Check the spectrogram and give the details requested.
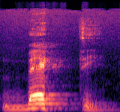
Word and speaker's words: ব্যক্তি: যুক্ত যদি কথা আসে তখন সেই জফলার উচ্চারণ হবে সরাসরি এর মত এ বাংলা যে এ থেকে কি হয় এ কার ওই এর মত উচ্চারণ হবে অর্থাৎ তখন এটাকে আমরা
